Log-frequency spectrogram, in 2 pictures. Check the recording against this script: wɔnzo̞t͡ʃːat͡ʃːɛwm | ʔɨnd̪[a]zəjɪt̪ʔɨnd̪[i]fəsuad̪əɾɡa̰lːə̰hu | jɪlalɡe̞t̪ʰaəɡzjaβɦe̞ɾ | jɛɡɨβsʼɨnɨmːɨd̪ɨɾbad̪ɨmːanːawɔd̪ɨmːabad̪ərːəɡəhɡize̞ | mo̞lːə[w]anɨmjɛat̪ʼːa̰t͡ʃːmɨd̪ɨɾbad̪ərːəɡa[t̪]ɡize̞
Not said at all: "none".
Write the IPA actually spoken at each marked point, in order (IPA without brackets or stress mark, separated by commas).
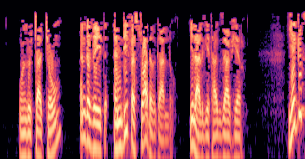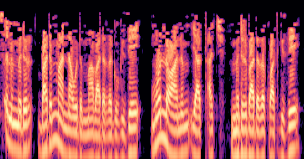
ə, i, w, t̪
